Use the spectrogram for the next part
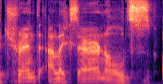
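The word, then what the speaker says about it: Trent Alexander-Arnold: The Trent Alexander-Arnolds, or the you know, are they going to Trent Alexander Arnold? – There you go.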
